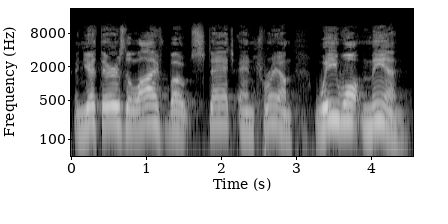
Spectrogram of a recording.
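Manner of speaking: slow, urgent pulpit cry; preacher calling men to the lifeboat; impassioned appeal. Acted. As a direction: plead for rescuers. Shipwreck appeal.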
